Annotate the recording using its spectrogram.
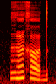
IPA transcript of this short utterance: ɣ ə̃ x ʌ d

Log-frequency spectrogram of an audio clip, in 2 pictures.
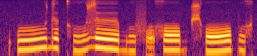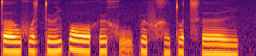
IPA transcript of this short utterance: ʔ uː d ɘ kʰ o̤ z ɘː b o̤ f o̰ x oː b t͡ʃʰ oː p o̤ x t̪ əː u̯ xʷ ə z t̪ ʉ i̯ p oː h ʉ x ṵ p ʉ f x ə̤ tʷ ə t͡sʰ ɘː i̯

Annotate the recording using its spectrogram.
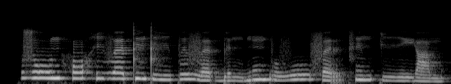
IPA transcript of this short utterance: z oː˦ n h ɔ˦ h i˦ β ɛ˦ t ĩ˦˨ t iː˨ p ɪ˦ v ɛ˨ ɡ͡b e˨ ŋ b ũ˦ b ʊ˨ v uː˦ f ɛ˨ r t͡s ĩ˦ m k iː˨ j a˨ m

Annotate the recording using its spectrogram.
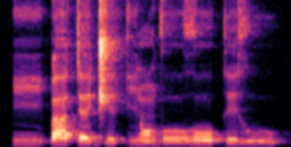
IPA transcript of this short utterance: iː˦˨ ɓ a˦ t ɛ˧ d͡ʒ e˨ k i˧ ɾ ɔ̃˧ ɡ oː˧ ɣ oː˦ k e˨ ɣ u˦˨

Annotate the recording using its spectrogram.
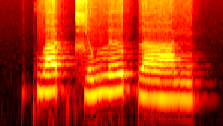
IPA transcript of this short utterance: k w a˦˥ k̚ t͡ɕ ə˨˦ w l əː˦˥ p̚ l a˨˩ ŋ

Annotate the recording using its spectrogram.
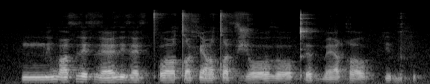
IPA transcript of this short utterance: mː ɪ w ɑ θ ð ɛ θ ð æ ð ɪ ð æ θ pʼ ɔː tˤ ə x æ tˤ ɜ θ ʒ ɔː ð ɔː kʼ ɜ b æ q ɔː kː ɪ b ɪ f

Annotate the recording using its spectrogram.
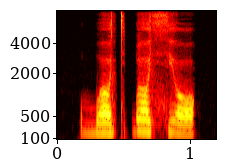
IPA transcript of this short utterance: b ʌ tʲ ɓ ʌ sʲ ɔ

